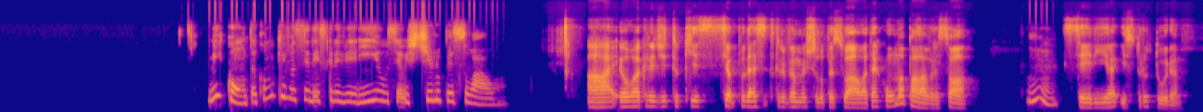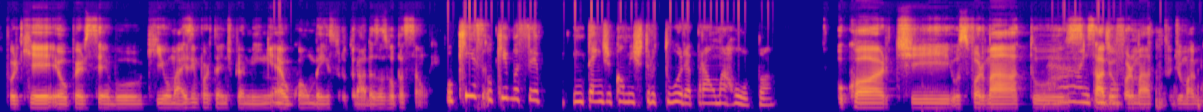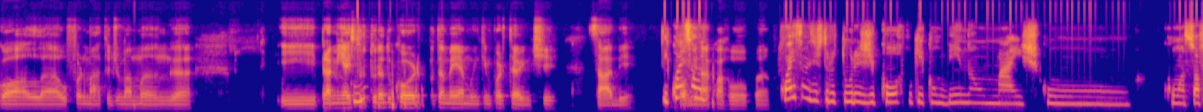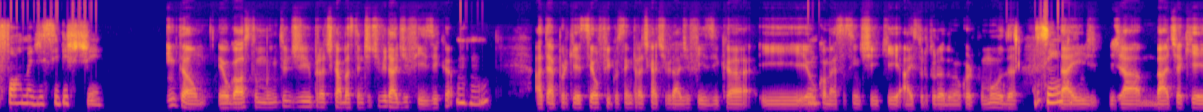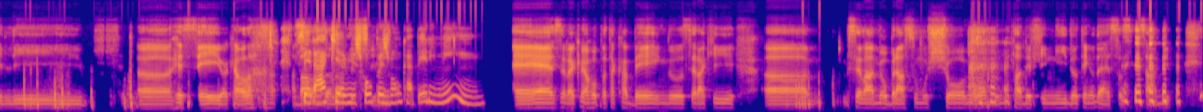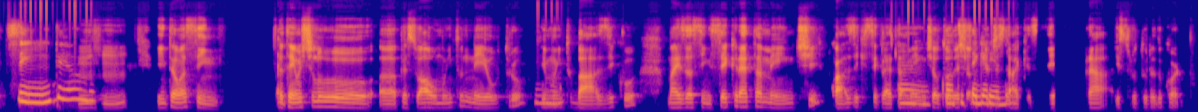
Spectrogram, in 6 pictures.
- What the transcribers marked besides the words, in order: static; tapping; distorted speech; other background noise; chuckle; laugh; laugh; laughing while speaking: "Sim, entendo"
- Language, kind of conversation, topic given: Portuguese, podcast, Como você descreveria o seu estilo pessoal?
